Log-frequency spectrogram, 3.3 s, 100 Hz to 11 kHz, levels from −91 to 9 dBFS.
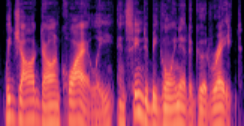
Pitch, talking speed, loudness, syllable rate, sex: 110 Hz, 220 wpm, -18 LUFS, 5.2 syllables/s, male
